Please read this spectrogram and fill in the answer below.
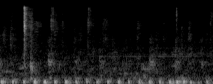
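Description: An engine idling with a rapid, even low putter. A few light clicks of small metal parts being handled sound over it.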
